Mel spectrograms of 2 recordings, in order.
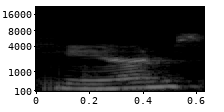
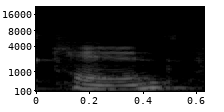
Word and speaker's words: Cairns: cans or 70.3 cans they say kieran's but it's cairns c-a-i-r-n-s in australia like anne's is like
